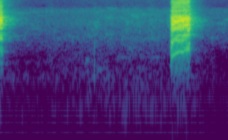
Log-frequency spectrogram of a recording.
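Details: Female greater green leafbird call meant to lure males and get them singing: the tail of one harsh note, then a long silence and a single loud, grating burst lasting about a third of a second.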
